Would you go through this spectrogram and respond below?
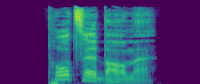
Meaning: dative of Purzelbaum
- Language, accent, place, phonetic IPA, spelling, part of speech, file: German, Germany, Berlin, [ˈpʊʁt͡sl̩ˌbaʊ̯mə], Purzelbaume, noun, De-Purzelbaume.ogg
